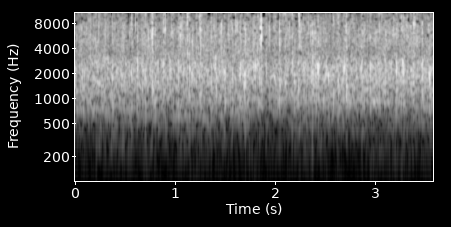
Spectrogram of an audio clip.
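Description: Sustained applause from Pedro Sánchez's supporters for his speech, at an event also featuring former president José Luis Rodríguez Zapatero, a dense steady clatter of many hands clapping at an even, loud level throughout, with no voices standing out.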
